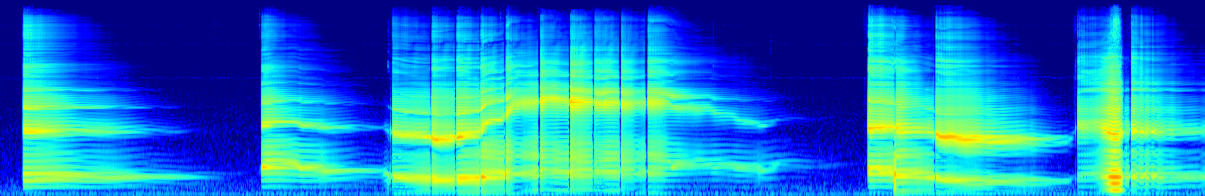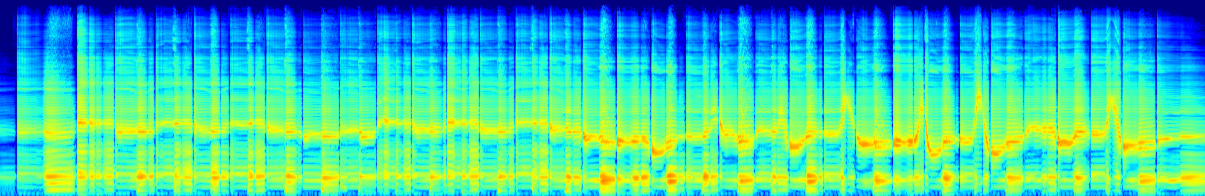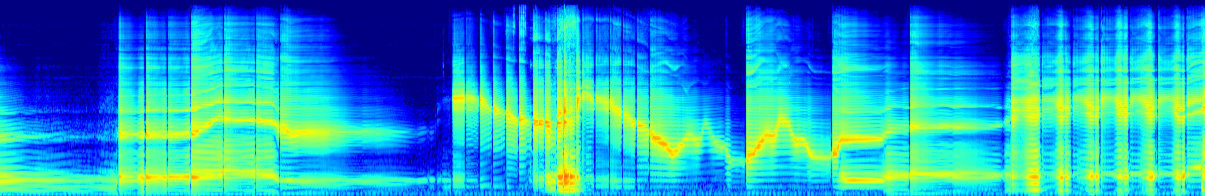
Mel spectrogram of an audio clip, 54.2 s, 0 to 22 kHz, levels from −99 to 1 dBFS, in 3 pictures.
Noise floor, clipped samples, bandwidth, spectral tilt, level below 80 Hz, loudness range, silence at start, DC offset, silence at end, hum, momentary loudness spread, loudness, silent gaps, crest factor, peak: -71 dBFS; under 0.1%; 19.5 kHz; -3 dB/octave; -62 dBFS; 10 LU; 0.35 s; under 0.1%; 0 s; none; 17 LU; -28 LUFS; none; 30 dB; 0 dBFS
